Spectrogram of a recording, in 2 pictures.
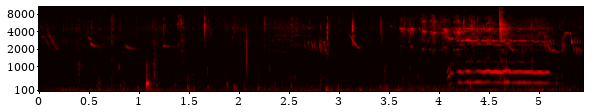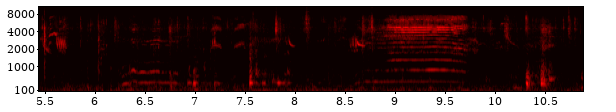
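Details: Sirohi goats on a goat farm, including a pregnant goat and a goat with two kids: three clear, tonal, strained bleats, the last longest, over steady background noise and faint clicks.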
